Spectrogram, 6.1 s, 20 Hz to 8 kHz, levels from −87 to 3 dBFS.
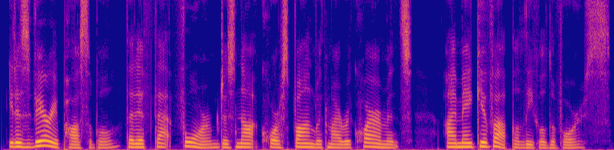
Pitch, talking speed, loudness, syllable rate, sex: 185 Hz, 205 wpm, -20 LUFS, 5.7 syllables/s, female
